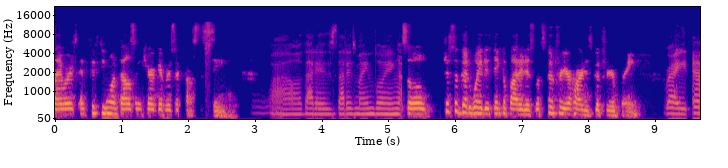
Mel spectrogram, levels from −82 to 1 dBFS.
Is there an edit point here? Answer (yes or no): yes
